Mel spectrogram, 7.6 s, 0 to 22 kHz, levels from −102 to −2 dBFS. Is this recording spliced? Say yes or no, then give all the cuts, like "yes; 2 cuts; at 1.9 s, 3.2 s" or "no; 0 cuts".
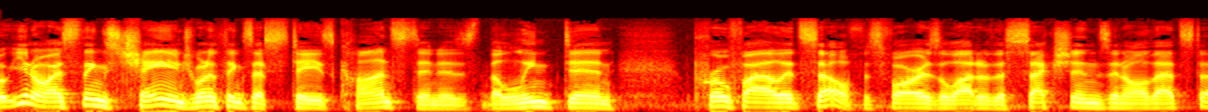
yes; 2 cuts; at 1.7 s, 3.0 s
